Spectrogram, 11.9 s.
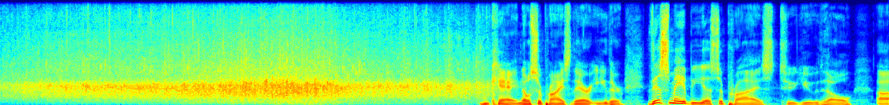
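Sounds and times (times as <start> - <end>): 
audience clapping: 0.0 - 7.6
speech: 6.4 - 11.8.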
